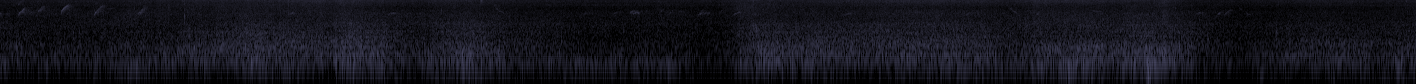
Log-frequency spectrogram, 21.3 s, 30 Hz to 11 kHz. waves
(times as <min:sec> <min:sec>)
0:11.0 0:21.2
